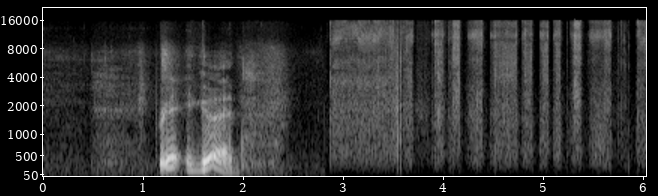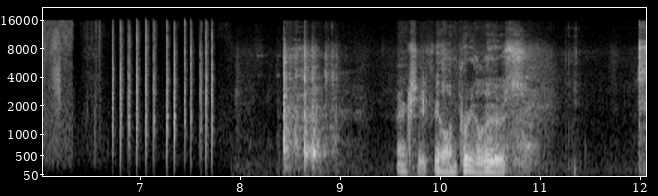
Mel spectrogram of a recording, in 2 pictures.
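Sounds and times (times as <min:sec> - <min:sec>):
hands scraping sand mould: 0:02.3 - 0:07.8
quick clicks: 0:04.8 - 0:07.8.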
